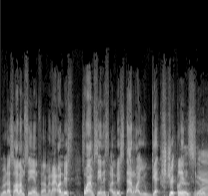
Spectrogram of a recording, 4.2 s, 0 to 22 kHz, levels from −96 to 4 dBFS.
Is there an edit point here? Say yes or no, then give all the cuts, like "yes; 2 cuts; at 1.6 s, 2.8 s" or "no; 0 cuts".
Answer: yes; 3 cuts; at 1.7 s, 2.2 s, 3.2 s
